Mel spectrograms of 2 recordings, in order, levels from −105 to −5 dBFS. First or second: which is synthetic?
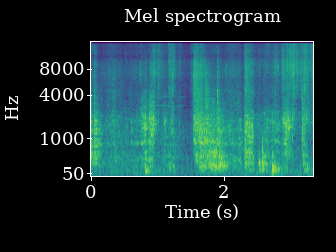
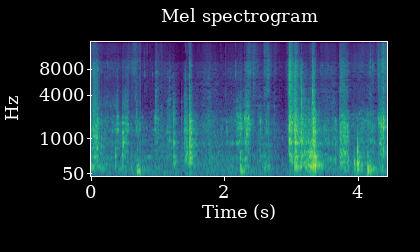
second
